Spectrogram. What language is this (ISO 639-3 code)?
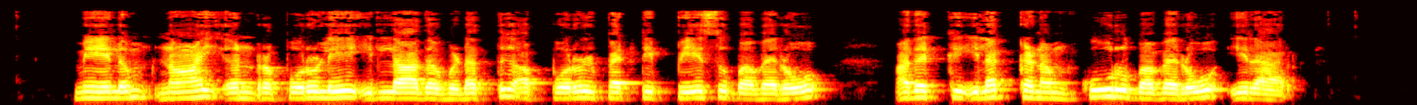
tam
